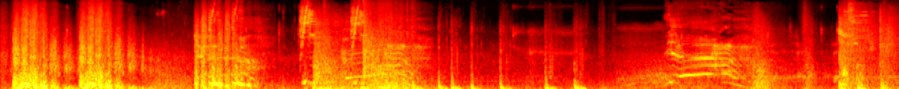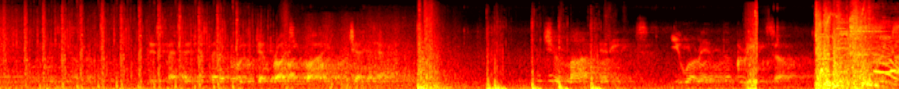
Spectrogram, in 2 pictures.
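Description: Heavy thuds land again and again.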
